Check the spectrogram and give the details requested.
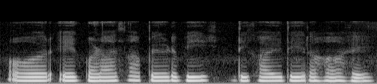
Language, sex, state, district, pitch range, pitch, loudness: Hindi, female, Rajasthan, Jaipur, 170-175 Hz, 175 Hz, -13 LUFS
